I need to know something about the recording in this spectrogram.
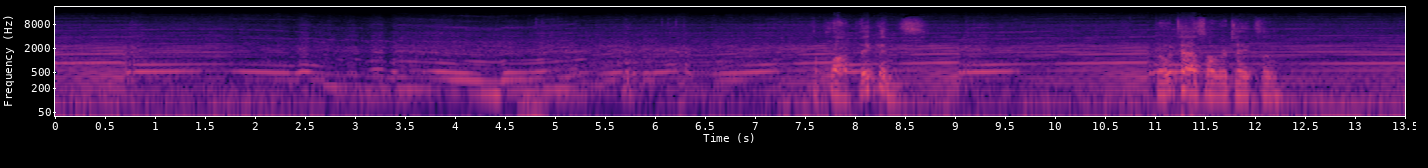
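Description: A racing car engine whines steadily, rising and falling in pitch as it shifts gears.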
